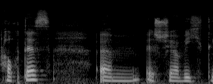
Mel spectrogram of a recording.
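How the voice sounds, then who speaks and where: The recording is very clean, with a silent background. A woman speaks very slowly and somewhat breathily. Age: 30s. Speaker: podcaster and amateur poet. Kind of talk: casual monologue. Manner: hesitant, many filler sounds.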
